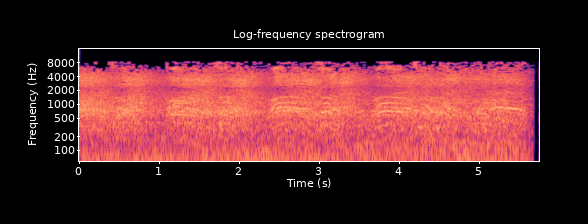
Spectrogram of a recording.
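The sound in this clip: A large crowd at a rally in Artsakh, where thousands gathered, shouts together in loud, repeated chants that rise and fall in a steady rhythm over continuous crowd noise.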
